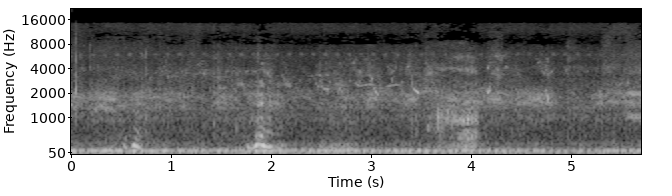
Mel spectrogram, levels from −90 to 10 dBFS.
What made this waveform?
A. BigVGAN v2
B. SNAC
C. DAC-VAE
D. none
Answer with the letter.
D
